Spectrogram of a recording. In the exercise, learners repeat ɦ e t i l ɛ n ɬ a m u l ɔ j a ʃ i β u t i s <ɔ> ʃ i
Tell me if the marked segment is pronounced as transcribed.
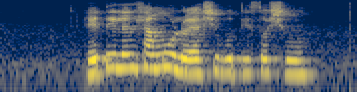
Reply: yes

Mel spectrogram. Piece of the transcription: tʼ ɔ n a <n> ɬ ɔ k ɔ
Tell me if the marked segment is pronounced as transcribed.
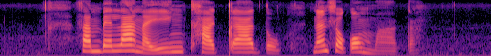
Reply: yes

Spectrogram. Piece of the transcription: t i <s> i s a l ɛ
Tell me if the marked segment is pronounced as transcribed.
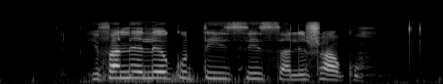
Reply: yes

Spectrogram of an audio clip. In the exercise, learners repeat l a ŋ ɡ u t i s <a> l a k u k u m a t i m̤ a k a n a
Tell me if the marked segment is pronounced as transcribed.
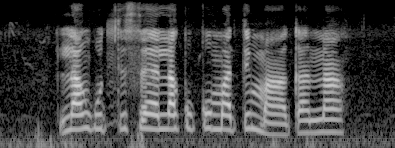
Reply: no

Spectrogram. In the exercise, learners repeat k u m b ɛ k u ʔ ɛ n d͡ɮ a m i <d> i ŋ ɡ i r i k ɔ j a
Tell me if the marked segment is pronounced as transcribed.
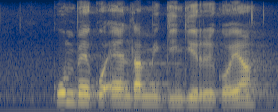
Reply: no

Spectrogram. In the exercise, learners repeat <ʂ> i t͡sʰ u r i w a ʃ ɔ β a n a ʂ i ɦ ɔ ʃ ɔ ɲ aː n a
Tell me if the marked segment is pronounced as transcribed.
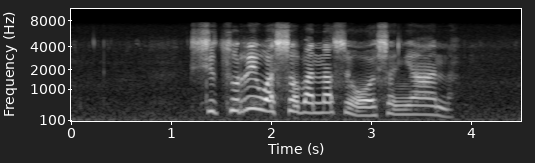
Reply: no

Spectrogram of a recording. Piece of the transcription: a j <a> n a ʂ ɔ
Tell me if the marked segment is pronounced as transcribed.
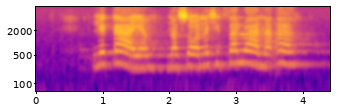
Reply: yes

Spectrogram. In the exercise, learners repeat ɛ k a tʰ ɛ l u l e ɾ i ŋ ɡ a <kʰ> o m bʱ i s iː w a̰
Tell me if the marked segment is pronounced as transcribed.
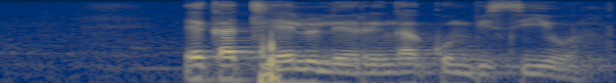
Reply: no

